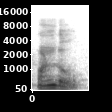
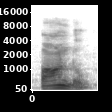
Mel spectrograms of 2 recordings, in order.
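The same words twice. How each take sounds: First: The first vowel is short. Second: The first vowel is long. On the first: The speaker calls it wrong. "It's not Pandu" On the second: The speaker calls it right. "A and uh, some line is there on the top of it"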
